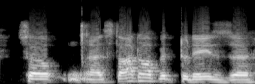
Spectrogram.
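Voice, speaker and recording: Ordinary pitch variation and a moderate pace mark a man's speech against a quiet background. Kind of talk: lecture. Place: home room. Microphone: lapel.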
